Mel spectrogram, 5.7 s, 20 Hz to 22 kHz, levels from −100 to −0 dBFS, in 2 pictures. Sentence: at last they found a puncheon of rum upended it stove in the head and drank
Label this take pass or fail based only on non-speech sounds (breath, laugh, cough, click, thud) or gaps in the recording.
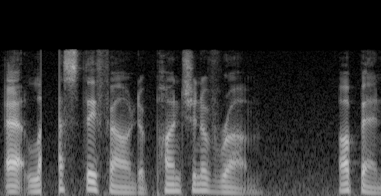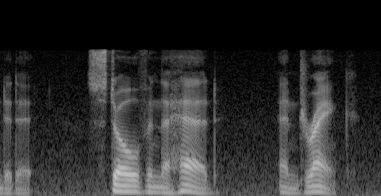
fail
